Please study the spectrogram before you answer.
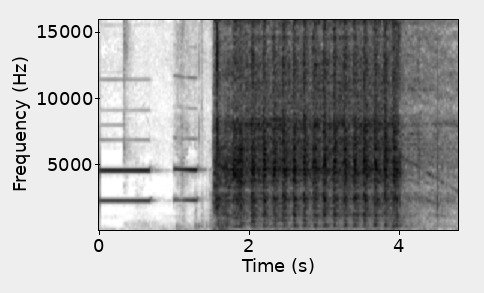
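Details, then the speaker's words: Hyundai 25L forklift with e-controls fuel system, hard-start complaint: key-on beeps, then about 2.5 seconds of even cranking without firing after pausing at key-on; power relay times out and ECM fails to re-control it. "So, it's not a true hard start. What's actually happening is with the e-controls fuel system, there is a power relay that will time out after a couple of seconds."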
